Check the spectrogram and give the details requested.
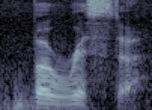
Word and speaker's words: barista: it in Italian, but in English we say barista. We use the long e sound like green beans. We don't use the short i sound like this is.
